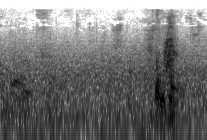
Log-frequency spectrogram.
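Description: A man's short strained cry during a hand-to-hand struggle, about one and a half seconds in, over low background noise.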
